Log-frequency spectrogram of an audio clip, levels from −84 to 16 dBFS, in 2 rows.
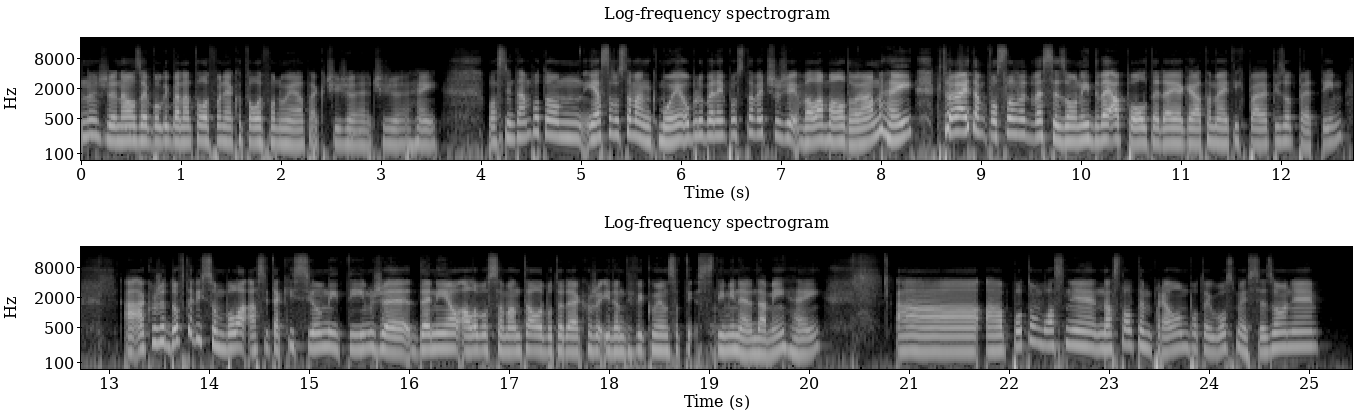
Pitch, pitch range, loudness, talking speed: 180 Hz, 170-210 Hz, -23 LUFS, 185 wpm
